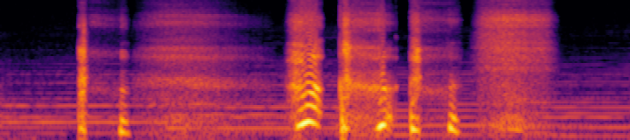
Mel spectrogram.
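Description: A young cartoon bird in an animated jungle story gives a few light, short coughs, voiced by an actor imitating the sound, close and clear with small breathy gaps between them.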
